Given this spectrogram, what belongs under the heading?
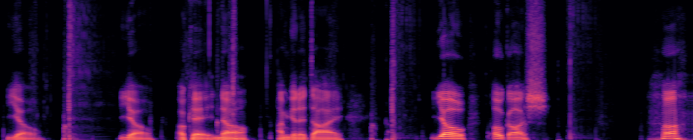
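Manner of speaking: loud, frantic yelps of alarm; panicked yelling. Real, not acted. Gamer yelling at a sudden attacker, loud panic. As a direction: shout in real panic as the mob attacks.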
